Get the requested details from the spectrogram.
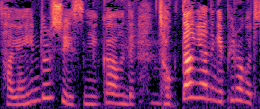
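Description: A woman talking at a very fast pace with very wide pitch swings, amid noticeable background noise. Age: 30s. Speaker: young adult novelist. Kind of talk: casual chat.

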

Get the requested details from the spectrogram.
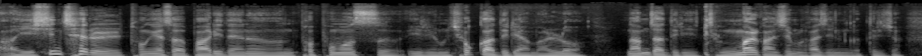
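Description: A man's fairly low, dark, mellow voice at a moderate pace, with ordinary pitch variation and a dry, close sound with no echo. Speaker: mixed martial arts fighter. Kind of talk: interview. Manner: calm.

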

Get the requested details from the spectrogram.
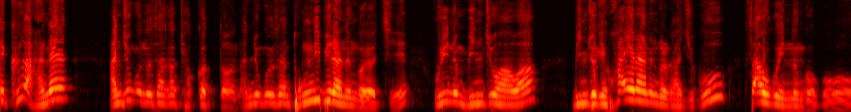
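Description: This man has a high pitch and a dark, mellow tone. His pitch swings very widely at a moderate pace. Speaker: historical memorial association official. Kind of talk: radio interview. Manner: animated.

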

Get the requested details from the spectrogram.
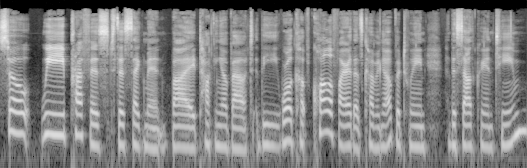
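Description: This woman has an unremarkable speaking voice with an American accent and a fairly low pitch. She talks at a fairly slow pace with hardly any pauses and ordinary pitch variation. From United States. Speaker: radio host. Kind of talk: scripted news introduction; radio interview. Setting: studio.

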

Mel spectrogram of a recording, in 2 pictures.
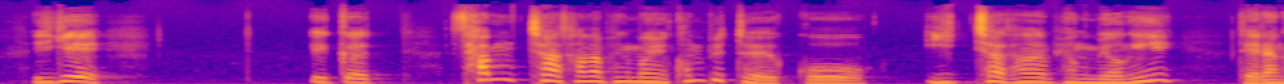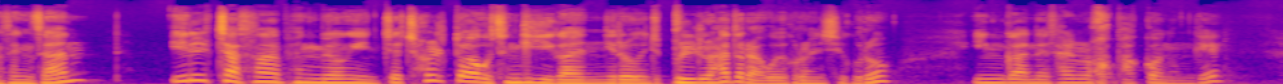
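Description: The dark, mellow voice moves at a fairly quick pace with lively intonation, broken by long, frequent pauses. The sound is dry and close, with no echo. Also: man, high pitch for a man. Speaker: podcast co-host. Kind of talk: casual panel discussion on policy.

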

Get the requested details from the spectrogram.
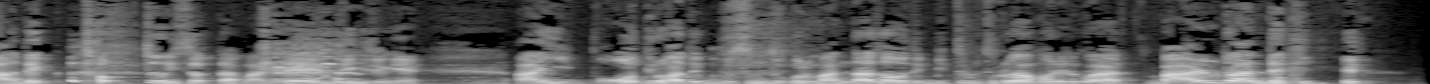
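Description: Raising and projecting his voice, a man speaks high-pitched at a fairly quick pace with ordinary pitch variation. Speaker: podcast co-host. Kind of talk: casual chat.

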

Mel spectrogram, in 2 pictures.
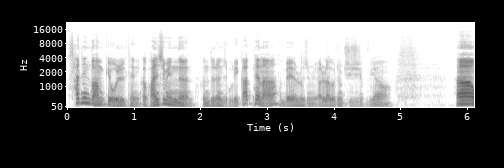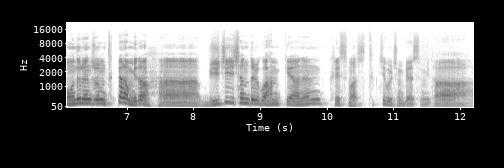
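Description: Loudness varies widely as a man talks at a medium pitch and a moderate pace. His pitch swings very widely. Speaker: podcast host. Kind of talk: casual chat. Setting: studio. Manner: animated.

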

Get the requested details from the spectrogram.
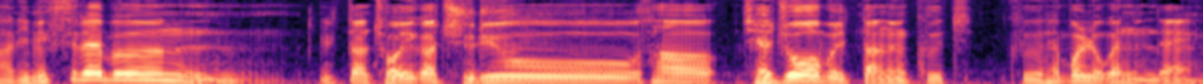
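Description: Very wide pitch swings mark this man's speech. The recording is very clean, with a silent background. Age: 30s. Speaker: startup founder. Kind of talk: casual chat.

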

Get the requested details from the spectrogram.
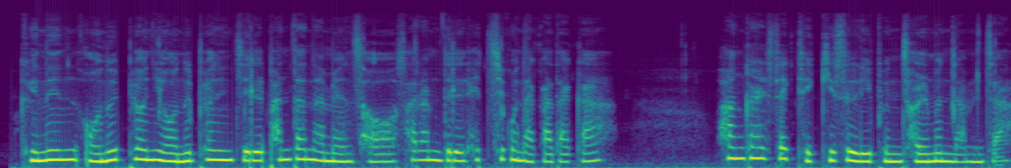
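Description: A woman's voice comes through somewhat breathy, with a dark, mellow tone. Her intonation is fairly even. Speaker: audiobook narrator. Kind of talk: reading aloud.

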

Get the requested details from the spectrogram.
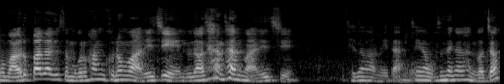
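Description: Talking at a very fast pace, a woman uses a medium pitch. Her pitch moves with ordinary variation. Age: 30s. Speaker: host. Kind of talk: casual chat.

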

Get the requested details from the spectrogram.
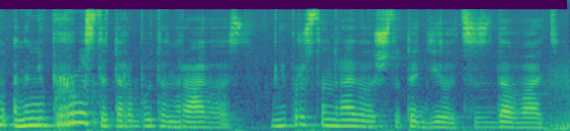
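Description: Noticeable background noise behind a woman's voice of ordinary pitch variation. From Sakhalin, Russia. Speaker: entrepreneur. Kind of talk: interview.

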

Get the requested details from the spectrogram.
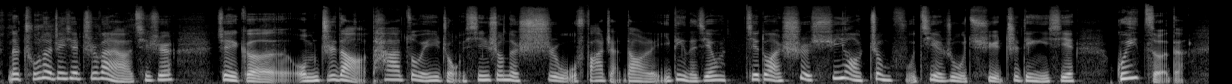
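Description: At a moderate pace, a woman with a medium pitch speaks with very wide pitch swings. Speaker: radio host. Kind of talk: radio show hosting. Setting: studio.

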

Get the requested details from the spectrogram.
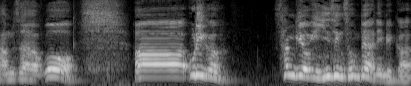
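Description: A man talks at a moderate pace in a high voice. His tone is animated, with lively intonation. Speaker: podcast host. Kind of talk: casual chat.

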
